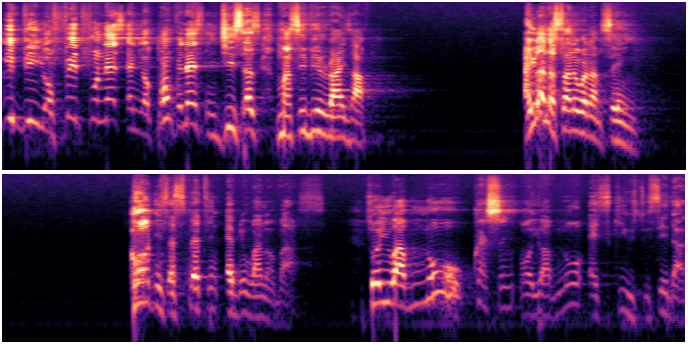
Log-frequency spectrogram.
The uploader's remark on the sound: Preached at the Everlasting Father Cathedral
